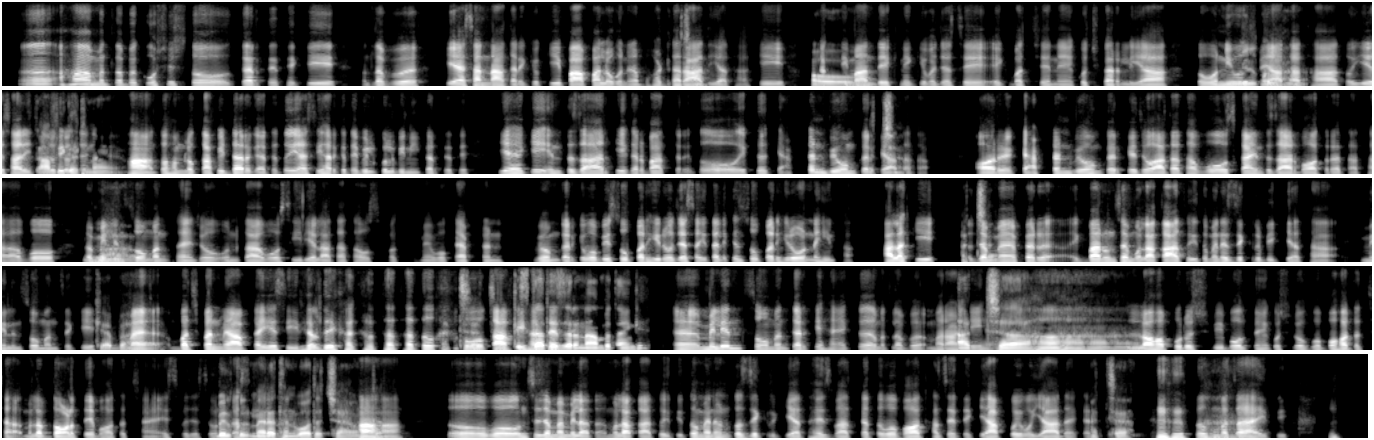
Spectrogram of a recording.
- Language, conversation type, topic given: Hindi, podcast, घर वालों के साथ आपने कौन सी फिल्म देखी थी जो आपको सबसे खास लगी?
- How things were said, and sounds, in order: in English: "न्यूज़"; in English: "सुपरहीरो"; laughing while speaking: "सीरियल देखा करता था तो वो काफ़ी हँसे थे"; in English: "मैराथन"; chuckle; laugh; chuckle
